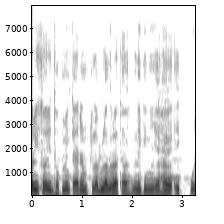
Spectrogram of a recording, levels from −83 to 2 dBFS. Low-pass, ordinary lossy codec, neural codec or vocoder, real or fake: 7.2 kHz; AAC, 48 kbps; vocoder, 22.05 kHz, 80 mel bands, Vocos; fake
